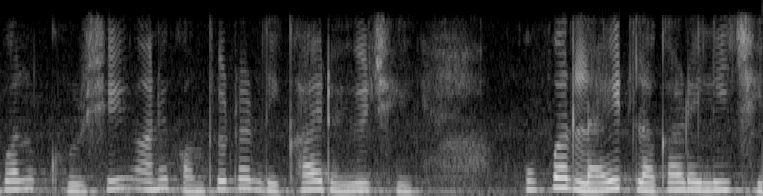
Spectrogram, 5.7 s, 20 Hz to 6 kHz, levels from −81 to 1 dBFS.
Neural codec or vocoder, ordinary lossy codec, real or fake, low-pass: none; Opus, 64 kbps; real; 5.4 kHz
